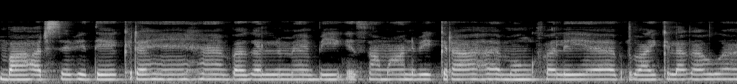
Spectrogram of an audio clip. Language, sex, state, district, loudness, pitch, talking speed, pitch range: Hindi, male, Bihar, Jahanabad, -15 LUFS, 230 Hz, 155 wpm, 225-235 Hz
